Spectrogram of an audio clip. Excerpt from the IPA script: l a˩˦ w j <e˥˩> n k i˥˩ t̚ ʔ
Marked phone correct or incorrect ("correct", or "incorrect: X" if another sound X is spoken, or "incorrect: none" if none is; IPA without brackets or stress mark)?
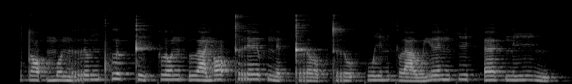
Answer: correct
